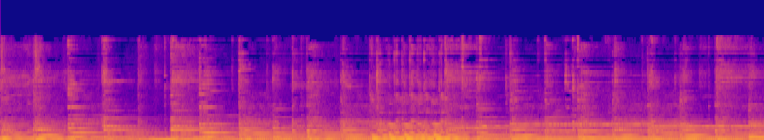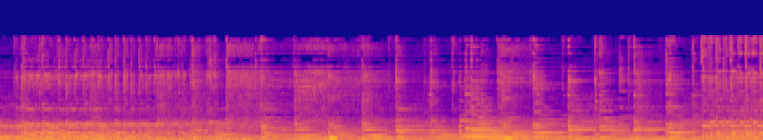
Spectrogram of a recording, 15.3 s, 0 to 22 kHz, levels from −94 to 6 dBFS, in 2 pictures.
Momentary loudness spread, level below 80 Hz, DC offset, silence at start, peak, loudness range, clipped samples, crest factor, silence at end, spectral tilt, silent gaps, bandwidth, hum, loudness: 6 LU; -40 dBFS; under 0.1%; 0 s; -4 dBFS; 2 LU; under 0.1%; 16 dB; 0 s; -5 dB/octave; none; 16.5 kHz; none; -22 LUFS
